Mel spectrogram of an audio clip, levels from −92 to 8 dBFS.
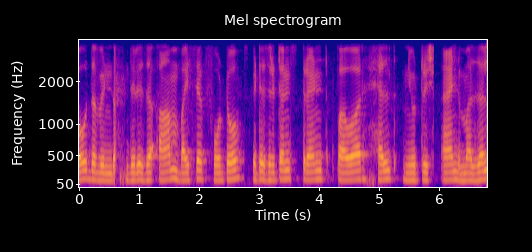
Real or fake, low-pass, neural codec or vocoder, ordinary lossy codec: real; 3.6 kHz; none; none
